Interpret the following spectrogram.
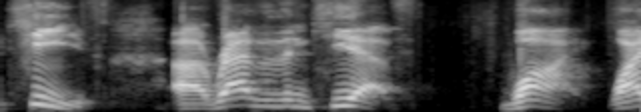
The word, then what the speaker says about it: Kyiv: However, it was brought to my attention over the weekend that Kyiv is the way that Ukrainians pronounce it. Kiev is the way that Russians pronounce it.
